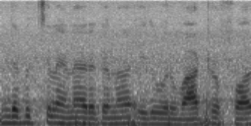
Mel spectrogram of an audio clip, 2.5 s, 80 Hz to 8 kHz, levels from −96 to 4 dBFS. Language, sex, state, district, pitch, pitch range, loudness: Tamil, male, Tamil Nadu, Nilgiris, 135 Hz, 130-145 Hz, -16 LUFS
